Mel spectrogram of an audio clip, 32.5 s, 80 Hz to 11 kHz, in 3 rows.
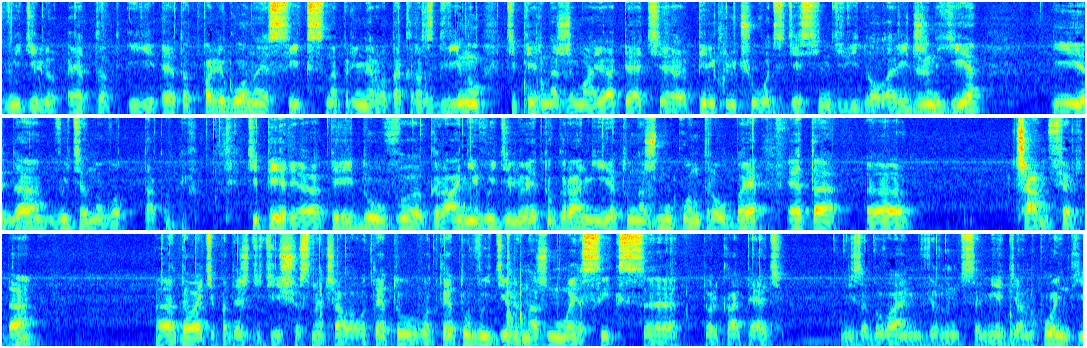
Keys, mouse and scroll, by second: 0.0 right click, 0.4-2.0 middle drag, 2.4 s, 7.2-9.1 drag, 9.2 e, 14.2 ctrl+Tab, 15.5-17.7 right drag, 17.7-19.5 drag, 18.4 ctrl+b, 23.6-24.8 middle drag, 24.8-27.1 right drag, 27.1 click, 27.1 s, 29.2-32.2 drag.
